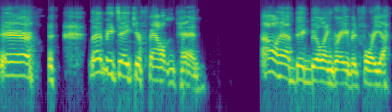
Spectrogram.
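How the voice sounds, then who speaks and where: A man playing an animated, chummy radio pitchman. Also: slow pace, no echo, lo-fi sound, heavily acted. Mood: helpful. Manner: chummy, salesman-like patter. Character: genial, chummy radio pitchman and family friend. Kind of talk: old-time radio comedy acting.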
